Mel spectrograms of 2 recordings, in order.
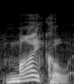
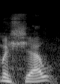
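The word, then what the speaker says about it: Michele: Richie Michael, as he is called, not Michelle. We was told in the Discord last week that it is Richie Michael. And it's just the way it's spelled in Italy is why we thought it was Michelle.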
